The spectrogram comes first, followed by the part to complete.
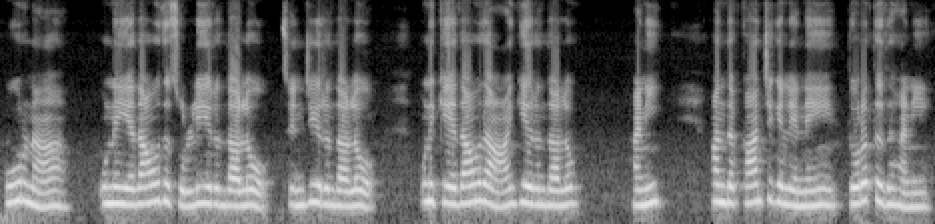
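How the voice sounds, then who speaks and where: A woman voicing a remorseful, loving young husband who pleads with his wife, in a slow storybook reading. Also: on the high side, fairly even intonation, darkish tone, slight background noise, lightly acted. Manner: pleading, guilt-ridden.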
